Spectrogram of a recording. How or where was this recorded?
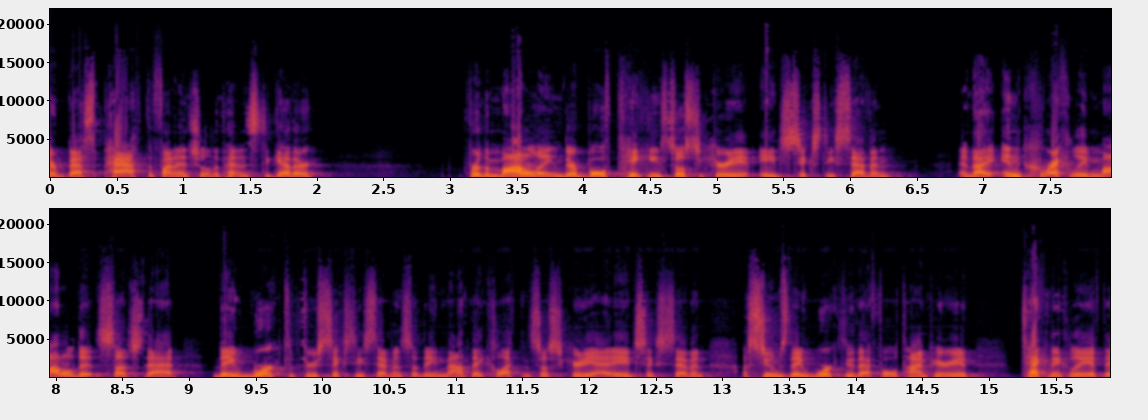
live audience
